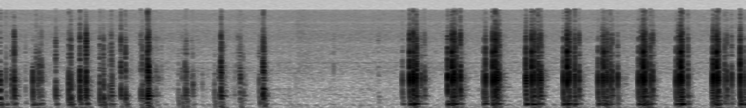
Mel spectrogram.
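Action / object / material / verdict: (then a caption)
tap / glass tablet screen in a case / glass / none. Fingertips and long nails tap and patter on the glass screen of an iPad lying flat in a pink case. Quick, sharp clicks with a low thud under each one come in an uneven run, pause for about a second, then resume as a steadier, stronger series of taps.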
